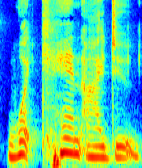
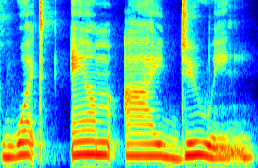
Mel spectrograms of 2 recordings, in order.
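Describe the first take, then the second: First: Said in the usual way. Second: "What am I doing?" slow, weight on "am"; slow stressed question. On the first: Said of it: "The question is not". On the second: Shown as a demonstration. Speaker naming the right question, slow with stress on am. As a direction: draw out "What am I doing?" and press "am". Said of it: "The question is".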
